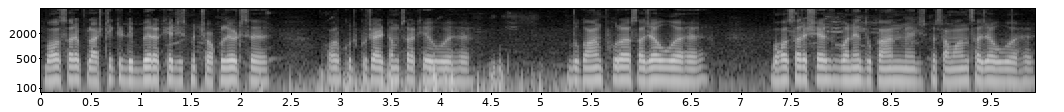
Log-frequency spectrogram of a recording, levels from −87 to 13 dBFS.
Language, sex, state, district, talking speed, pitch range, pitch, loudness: Hindi, male, Chhattisgarh, Raipur, 205 wpm, 140-155 Hz, 150 Hz, -17 LUFS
